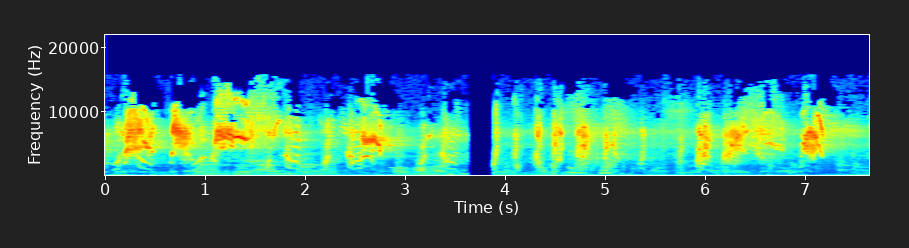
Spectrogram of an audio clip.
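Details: Baby monkey named Leo, hungry and crying as it begs its mother for milk: shrill, high-pitched squeals and chirps burst out in rapid clusters, briefly cut off near the midpoint, then resume just as insistently.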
